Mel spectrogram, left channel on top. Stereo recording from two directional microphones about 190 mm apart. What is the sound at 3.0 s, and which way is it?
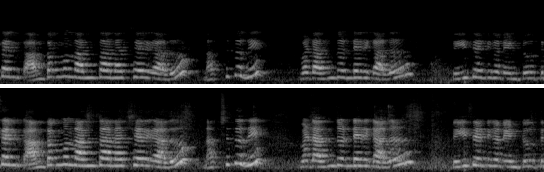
A woman's voice, 25° right (ahead or behind).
